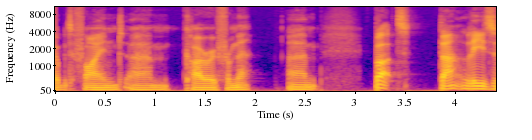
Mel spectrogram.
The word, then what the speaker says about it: Kiaro: Is it, I was going to say, is it like Kiaro? It's Kiaro.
